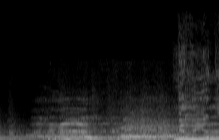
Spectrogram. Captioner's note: shouting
